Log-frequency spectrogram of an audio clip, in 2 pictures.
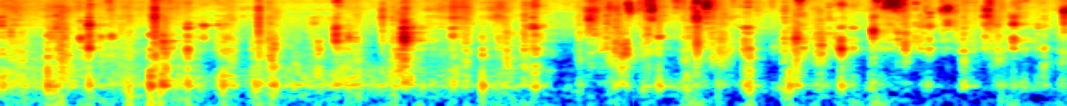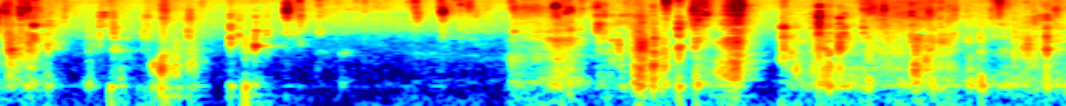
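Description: Close-miked chewing of a mouthful of lasagna: a dense run of quick wet clicks and smacks from the mouth, with a quieter pause about seven seconds in.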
